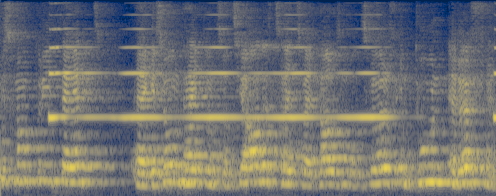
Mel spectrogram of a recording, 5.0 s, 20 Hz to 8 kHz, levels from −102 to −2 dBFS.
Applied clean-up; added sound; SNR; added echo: none; Wind instrument, woodwind instrument; 3 dB; reverberation time 0.8 s.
